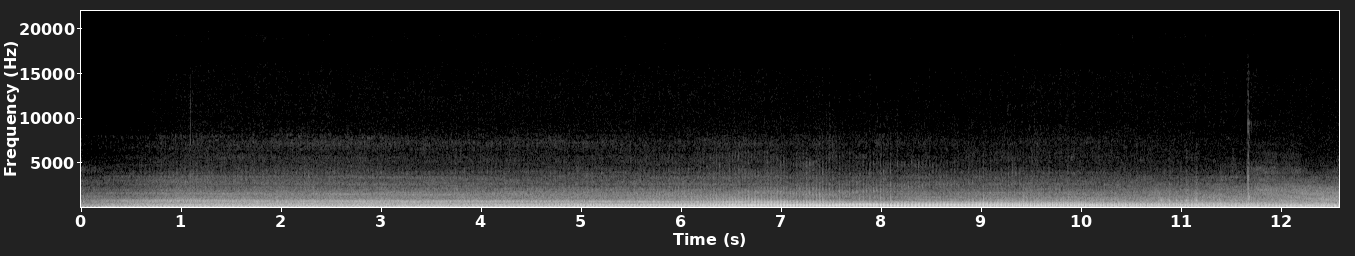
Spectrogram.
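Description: A Honda Activa BS6 scooter engine runs continuously close by with a steady drone and some clatter as it burns off the last of its fuel after a 500 ml mileage run. No voices.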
